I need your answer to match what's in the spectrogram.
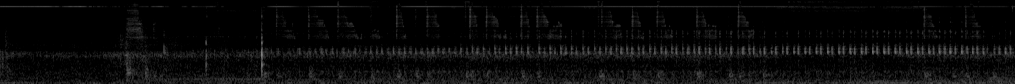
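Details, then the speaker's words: Pioneer LaserActive playing a Rondo of Blood disc before any cleaning: fast, uneven light clicks about three per second as the drive jumps back and loses its place; it skips but still reads. Owner suspects dirt, unconfirmed. "Sounds like it's skipping. All right. Wow. Is it reading?"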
